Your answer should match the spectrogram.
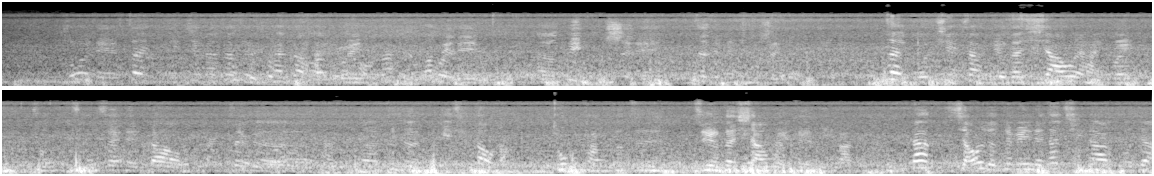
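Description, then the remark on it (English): Steady shoreline noise of wind buffeting and waves washing in fills the background, a constant loud rush with low rumbling gusts, while indistinct voices of an interview talk over it throughout. “The following audio clips are filmed next to the shore, so I apologize for the background noise.”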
